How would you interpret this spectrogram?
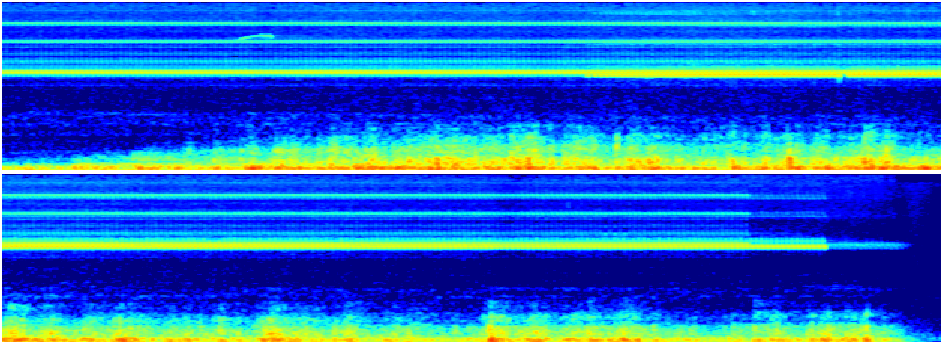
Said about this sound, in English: And this is distant thunder. All right. Distant thunder with a cricket. Very simple. Just listen.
